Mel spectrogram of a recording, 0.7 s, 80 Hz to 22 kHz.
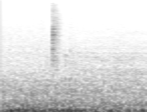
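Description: Steady road noise from a new Renault Zoe electric car cruising around 70 in light traffic with trucks and vans, a continuous low rumble inside the cabin with one brief hiss.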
